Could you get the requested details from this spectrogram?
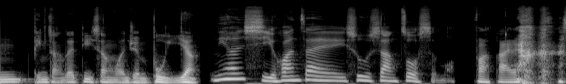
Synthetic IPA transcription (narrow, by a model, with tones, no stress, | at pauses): npʰi˨˥ŋʈ͡ʂʰɑ˨˩ŋt͡sa˥˧ɪt̪i˥˧ʂɑ˥˨˩ŋwa˦nt͡ɕʰɥɛ˧˥npu˥˨˩i˧˥jɑ˥˨ŋni˨˦xə˨˦nɕi˨˩xwa˦nt͡sa˥˩ɪʂu˥˧ʂɑ˥˧ŋt͡swɔ˥˨ʂə˨˦nmə̰˦ | fa˥˧t̪a˥˩ɪa˨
